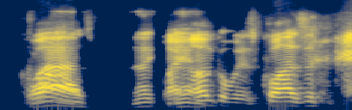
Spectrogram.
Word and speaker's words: QAZ: Quaz? Quaz.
